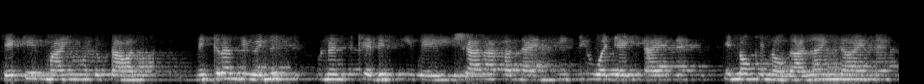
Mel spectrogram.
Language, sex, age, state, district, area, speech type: Sindhi, female, 30-45, Gujarat, Junagadh, rural, conversation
